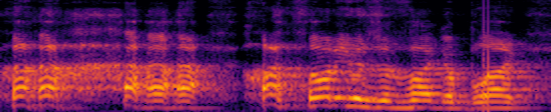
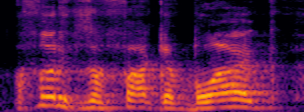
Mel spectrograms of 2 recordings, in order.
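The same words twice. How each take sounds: First: Slow, laughing through the words. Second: Said in the usual way. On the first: Real, not acted. Streamer to chat, repeating the mix-up through real laughter. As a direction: crack up while repeating it.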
